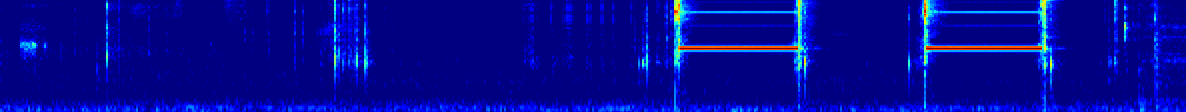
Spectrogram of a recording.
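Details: Two clean, steady, high-pitched multimeter beeps of about half a second each on the normally closed contact pair of a modular illuminated switch in a CNC control panel; the contact closes and conducts properly.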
